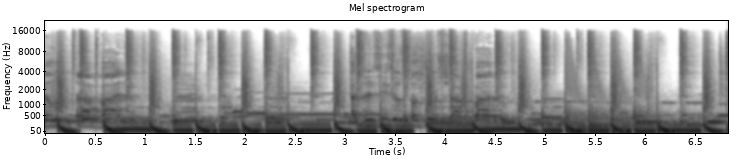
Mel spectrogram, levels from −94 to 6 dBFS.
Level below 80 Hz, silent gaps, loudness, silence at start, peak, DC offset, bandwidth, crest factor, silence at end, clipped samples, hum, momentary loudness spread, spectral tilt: -12 dBFS; none; -11 LUFS; 0 s; 0 dBFS; under 0.1%; 17 kHz; 10 dB; 0 s; under 0.1%; none; 2 LU; -5 dB/octave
